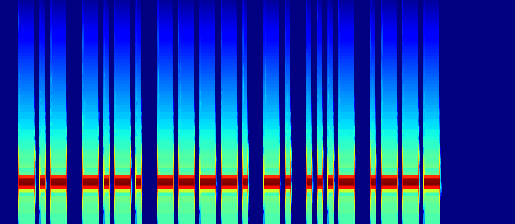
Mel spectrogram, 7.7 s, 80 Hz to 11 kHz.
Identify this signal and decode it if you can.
Morse code, heard as a keyed tone, about 15 wpm, 700 Hz. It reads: KC9NVJ
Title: USA Callsign DE Callsign - 6 Characters - 15wpm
